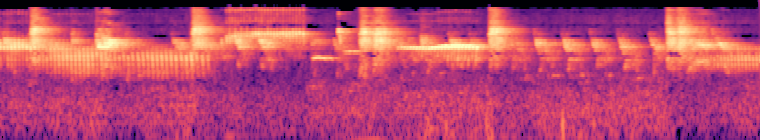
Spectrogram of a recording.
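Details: Belgian canary song made of bursts of bright chirps and short rolling trills broken by brief pauses, with one longer high whistled phrase midway.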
